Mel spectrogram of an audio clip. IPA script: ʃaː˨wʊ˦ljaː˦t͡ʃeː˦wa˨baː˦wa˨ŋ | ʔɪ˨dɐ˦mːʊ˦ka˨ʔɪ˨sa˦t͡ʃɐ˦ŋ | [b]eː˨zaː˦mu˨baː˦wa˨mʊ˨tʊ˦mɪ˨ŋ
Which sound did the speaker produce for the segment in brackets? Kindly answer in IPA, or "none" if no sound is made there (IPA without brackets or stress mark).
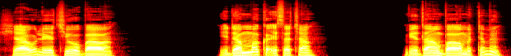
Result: m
